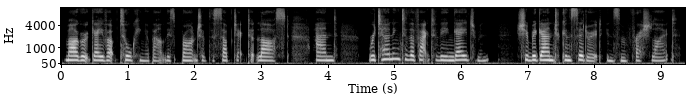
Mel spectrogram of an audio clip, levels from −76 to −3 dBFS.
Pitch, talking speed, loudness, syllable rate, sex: 235 Hz, 185 wpm, -21 LUFS, 5.3 syllables/s, female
